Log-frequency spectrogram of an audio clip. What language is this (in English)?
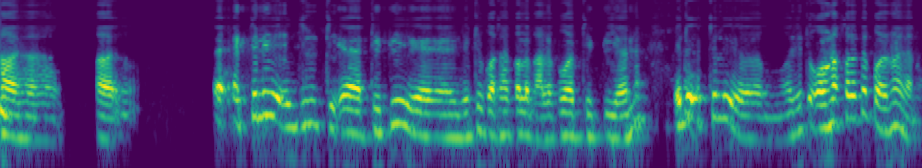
Assamese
